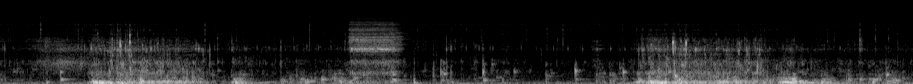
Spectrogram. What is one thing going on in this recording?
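Exhaled bubbles rumble and gurgle loudly close by.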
